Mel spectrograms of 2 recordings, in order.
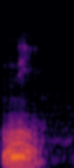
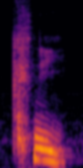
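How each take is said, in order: First: The word starts with no K sound. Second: The word starts with a sounded K. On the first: The speaker calls it right. "the K is not pronounced" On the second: The speaker calls it wrong. "not knie"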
